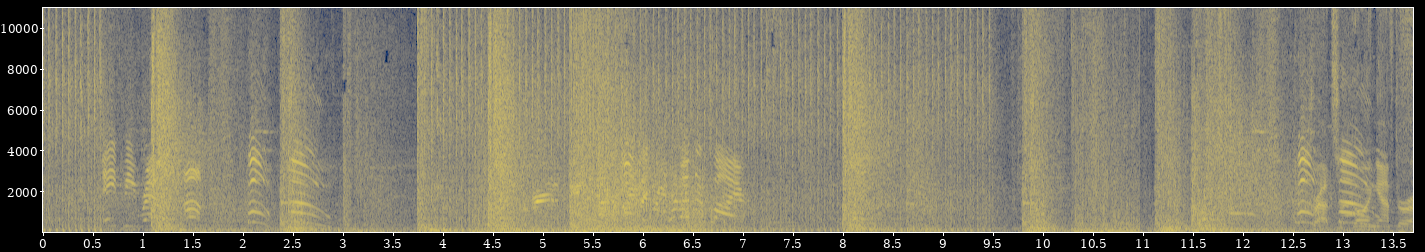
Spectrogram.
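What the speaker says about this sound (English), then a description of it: "Taking fire! Guys, we're taking fire!" Company of Heroes battle gunfire: loud bursts of machine-gun fire and rifle shots crackle in heavy, overlapping volleys with booming impacts, mixed with shouted soldier voices.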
